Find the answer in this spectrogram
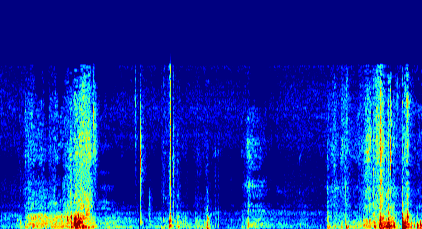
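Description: Quiet handling of a cardboard toy box: a soft rustle, then a few light clicks and taps, and more rustling near the end as the box is picked up to be turned over.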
